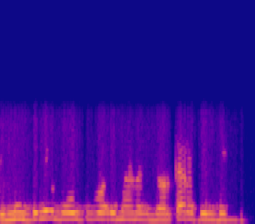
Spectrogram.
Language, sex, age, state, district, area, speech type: Odia, female, 60+, Odisha, Gajapati, rural, conversation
